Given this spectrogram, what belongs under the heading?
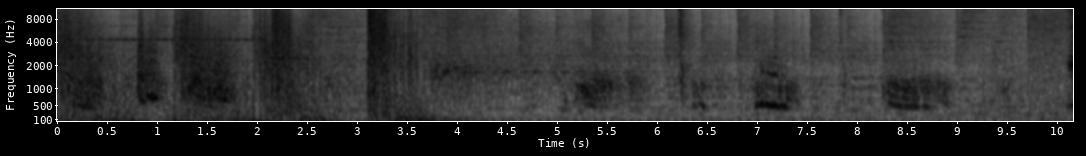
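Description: Artillery fire effect in a Yu-Gi-Oh live-action series: loud booming blasts with heavy low rumble in the first few seconds, then quieter trailing rumble and scattered bursts.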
